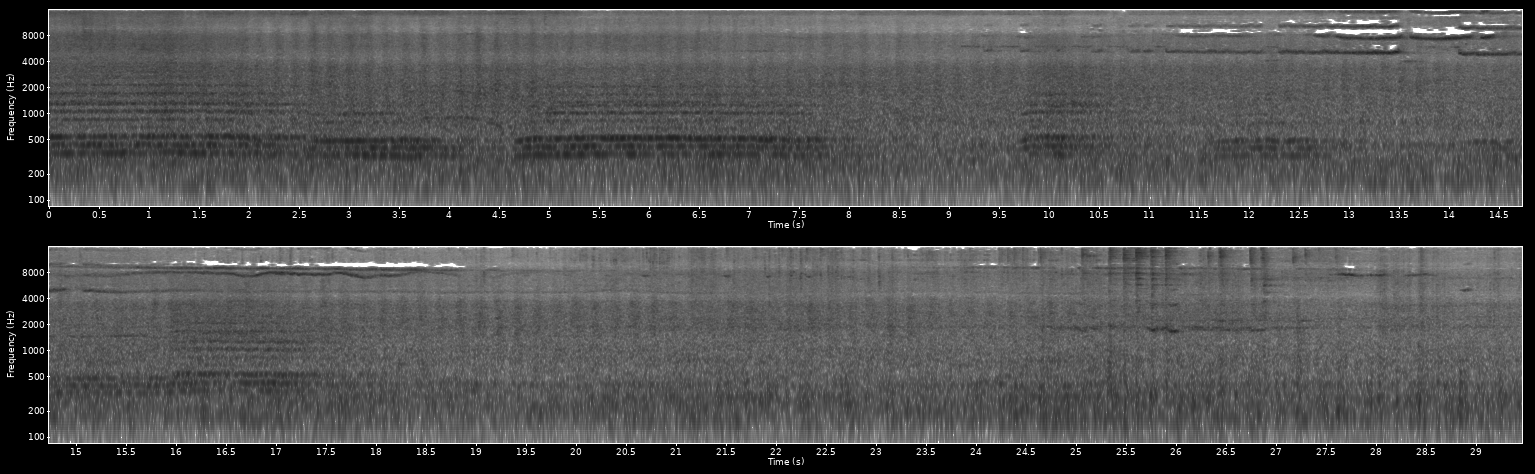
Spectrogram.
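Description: A passing passenger train's locomotive sounds a chord of several notes in a series of long and short blasts for the first eighteen seconds or so. Under it, and alone after it, the passenger cars roll by with the clickety-clack of wheels on the rails.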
